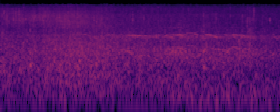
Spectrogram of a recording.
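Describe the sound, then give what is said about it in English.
Steady ocean surf washes in continuously at a sunny beach, a broad, even hiss of breaking waves with a low rumble underneath, constant without pauses or voices. “It is so nice and sunny today at the beach. The sand is bright. The water is glistening.”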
